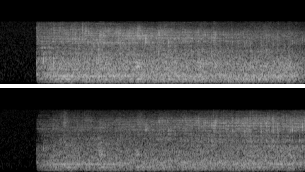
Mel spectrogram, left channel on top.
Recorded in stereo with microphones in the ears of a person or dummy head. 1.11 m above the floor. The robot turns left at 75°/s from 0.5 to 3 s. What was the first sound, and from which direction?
Boiling, 110° left.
